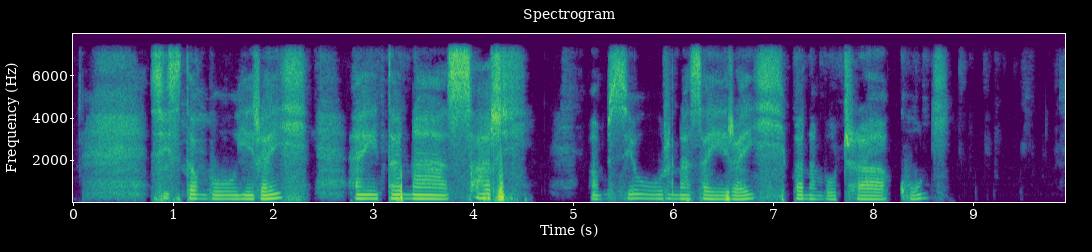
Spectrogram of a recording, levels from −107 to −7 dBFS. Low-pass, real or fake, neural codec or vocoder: 7.2 kHz; real; none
